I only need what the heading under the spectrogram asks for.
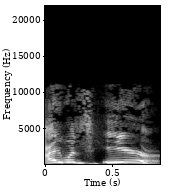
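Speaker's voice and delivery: high furious outburst. Retelling being cut in line at a counter: retelling a furious remark. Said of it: "I just was furious".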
